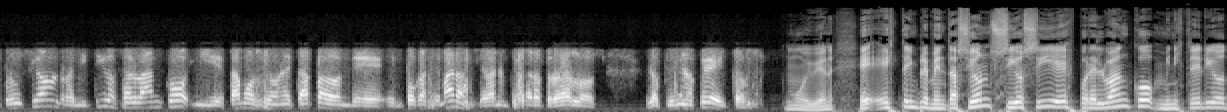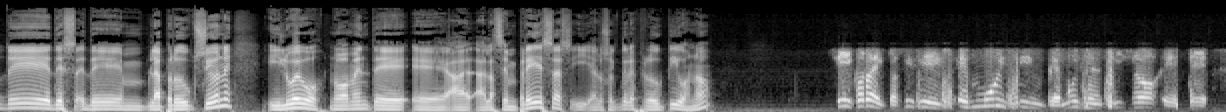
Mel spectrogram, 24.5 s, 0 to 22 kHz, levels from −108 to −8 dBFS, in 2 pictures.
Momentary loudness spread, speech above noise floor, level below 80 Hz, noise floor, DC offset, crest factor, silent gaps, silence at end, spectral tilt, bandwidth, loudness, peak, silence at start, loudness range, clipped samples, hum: 10 LU; 41 dB; -42 dBFS; -60 dBFS; under 0.1%; 20 dB; none; 0.2 s; -5 dB/octave; 16 kHz; -20 LUFS; 0 dBFS; 0.05 s; 5 LU; under 0.1%; none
